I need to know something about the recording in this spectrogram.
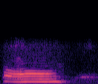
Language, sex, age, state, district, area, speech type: Assamese, female, 18-30, Assam, Sivasagar, rural, conversation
